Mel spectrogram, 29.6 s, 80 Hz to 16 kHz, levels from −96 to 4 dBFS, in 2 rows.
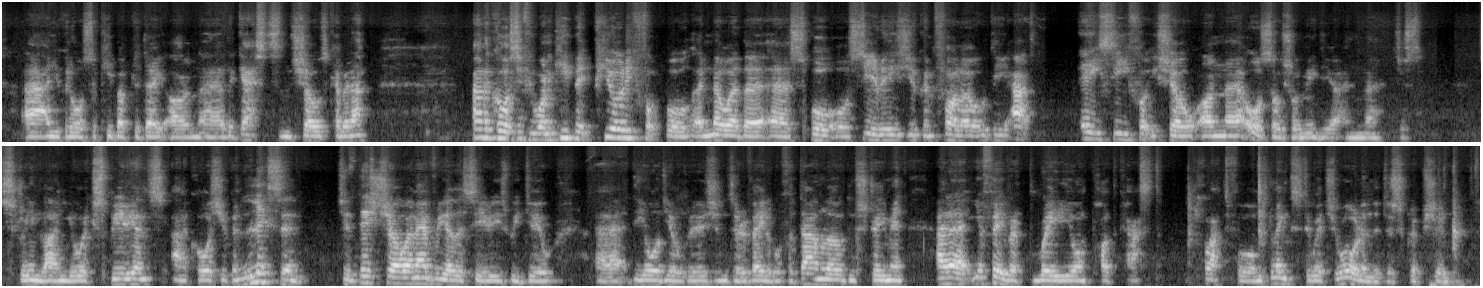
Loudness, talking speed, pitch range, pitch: -19 LUFS, 195 wpm, 115-155 Hz, 125 Hz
